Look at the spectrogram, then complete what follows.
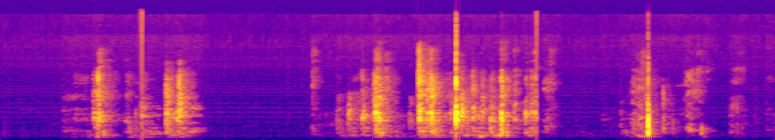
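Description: Wood chisel scraping and knocking in the latch mortise on the edge of a wooden door: two short bursts about a second in, then a longer run of scraping with sharp knocks from about three to five and a half seconds. A single knock follows as the wooden door is lifted and turned.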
